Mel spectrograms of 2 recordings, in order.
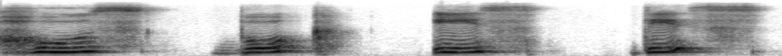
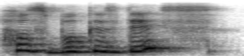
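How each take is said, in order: First: It is said slowly and carefully. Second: It is said at a natural, everyday pace.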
